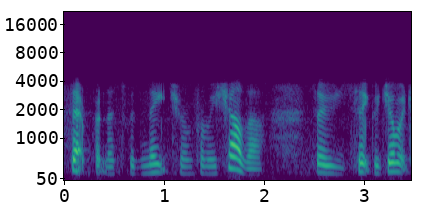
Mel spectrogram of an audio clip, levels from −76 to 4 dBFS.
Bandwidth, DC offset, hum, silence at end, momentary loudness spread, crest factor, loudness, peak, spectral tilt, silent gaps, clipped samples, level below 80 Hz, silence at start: 4.6 kHz; under 0.1%; none; 0.05 s; 17 LU; 20 dB; -30 LUFS; -10 dBFS; -7.5 dB/octave; none; under 0.1%; -78 dBFS; 0 s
